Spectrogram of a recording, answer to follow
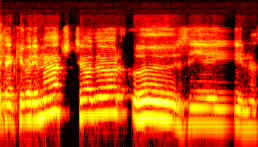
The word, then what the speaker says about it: Özyeğin: Özyeğin. So the G is not pronounced; it's mute G, let's say.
